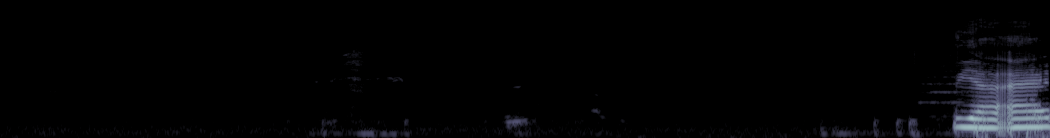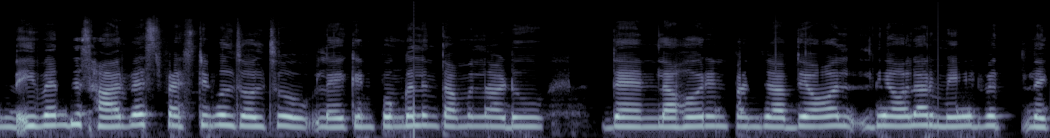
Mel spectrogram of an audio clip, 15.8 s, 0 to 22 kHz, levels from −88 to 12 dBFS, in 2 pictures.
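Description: Speech with clock drift buffer slips: about four regular clicks, one every 3.94 s from 3.10 s to 14.91 s, likely from two mismatched device clocks dropping or repeating a few dozen samples.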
